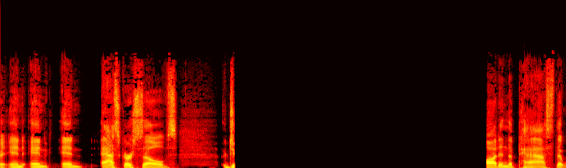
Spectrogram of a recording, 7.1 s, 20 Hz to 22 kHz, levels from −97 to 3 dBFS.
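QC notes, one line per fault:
2.93–6.08 s, audio dropout to silence: the input was likely lost through a disconnected device, failed link or mute while the recorder kept writing silence. The speech cuts off abruptly, leaving 3.15 s of total silence with no room tone, then resumes mid-flow. The speech from that gap is gone.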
